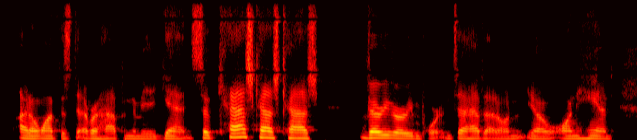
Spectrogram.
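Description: A man's unremarkable speaking voice, fairly high and fairly quick, with fairly even intonation in a dry, close sound with no echo. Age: 50s. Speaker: small business expert and columnist. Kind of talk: interview. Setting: remote call from home.

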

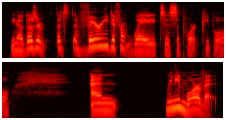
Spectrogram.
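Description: The speaker keeps a moderate pace with ordinary pitch variation. Long, frequent pauses break up the speech on a very clean recording with a silent background. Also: woman, medium pitch for a woman. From US Pacific Northwest, Seattle. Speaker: parent coach. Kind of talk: interview.

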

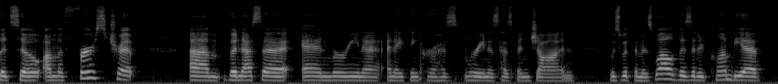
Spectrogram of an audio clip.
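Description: A woman with a medium pitch talks at a fairly quick pace with fairly even intonation, in an unremarkable speaking voice. The recording is very clean, with a silent background. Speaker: podcast host. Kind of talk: casual chat and storytelling.

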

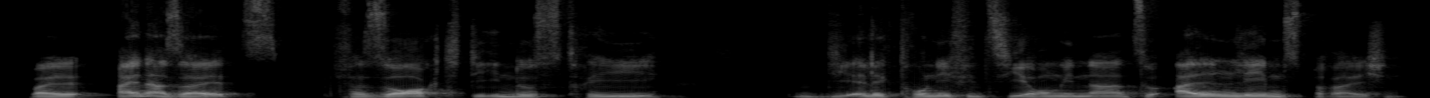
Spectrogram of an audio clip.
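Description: With a normal speaking voice, the speaker talks at a fairly slow pace with ordinary pitch variation. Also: man. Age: 50s. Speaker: company CEO. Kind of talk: interview conversation.

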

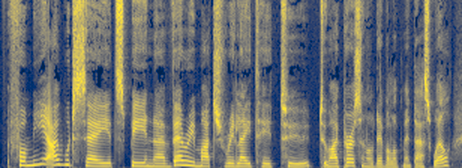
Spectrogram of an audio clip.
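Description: In a Finnish accent, a woman at medium pitch speaks at a moderate pace with lively intonation, hardly any pauses and very even loudness, in a dry, close sound with no echo on a very clean recording with a silent background. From Finland. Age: 40s. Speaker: oil company executive. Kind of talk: interview. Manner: hesitant, many fillers.

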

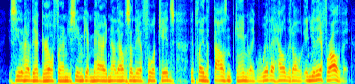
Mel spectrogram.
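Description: A man with a Boston accent speaks at a very fast pace with hardly any pauses. His medium-pitched voice has a dark, mellow tone and monotone, flat intonation. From Boston area, Massachusetts. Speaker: hockey executive and former player agent. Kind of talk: casual interview.

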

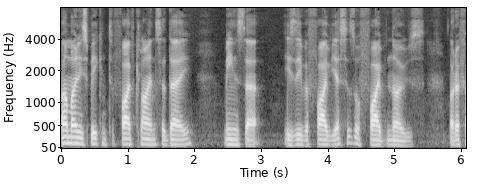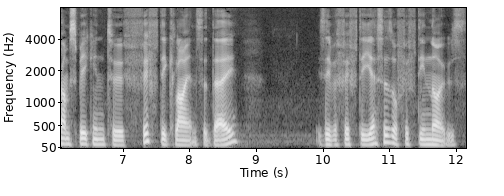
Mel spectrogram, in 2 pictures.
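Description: The recording is very clean, with a silent background. A man speaks at a fairly slow pace with a fairly low pitch and fairly even intonation. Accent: southern English. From southern England, Brighton. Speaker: real estate broker. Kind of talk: interview.

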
